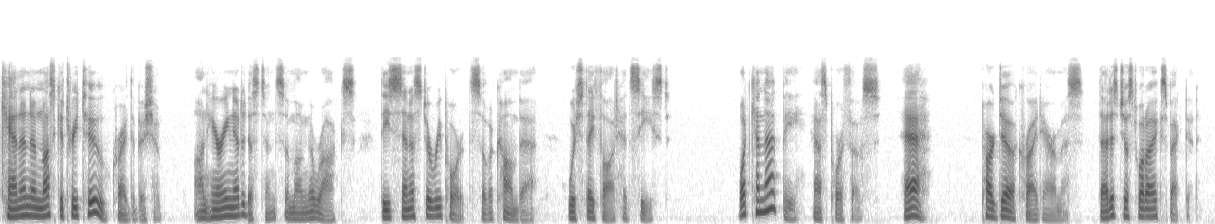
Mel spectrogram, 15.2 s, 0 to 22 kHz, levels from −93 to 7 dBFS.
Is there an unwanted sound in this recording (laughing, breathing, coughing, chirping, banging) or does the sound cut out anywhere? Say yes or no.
no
